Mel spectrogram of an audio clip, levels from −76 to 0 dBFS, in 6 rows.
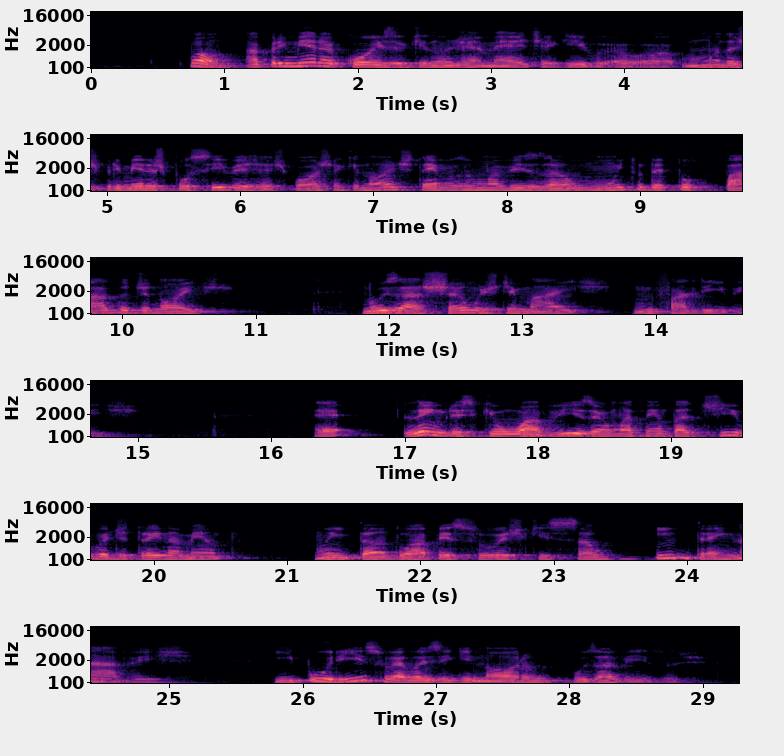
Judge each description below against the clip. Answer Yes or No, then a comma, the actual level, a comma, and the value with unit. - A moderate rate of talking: No, slow, 105 wpm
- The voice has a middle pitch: No, low, 130 Hz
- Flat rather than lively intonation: No, average, 4.6 semitones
